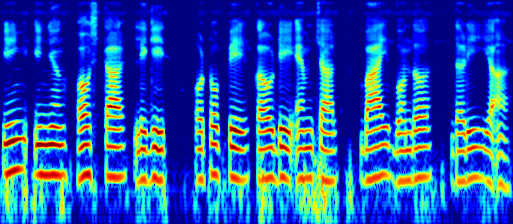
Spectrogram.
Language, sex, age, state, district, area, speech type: Santali, male, 18-30, West Bengal, Birbhum, rural, read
